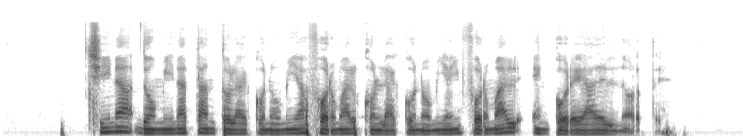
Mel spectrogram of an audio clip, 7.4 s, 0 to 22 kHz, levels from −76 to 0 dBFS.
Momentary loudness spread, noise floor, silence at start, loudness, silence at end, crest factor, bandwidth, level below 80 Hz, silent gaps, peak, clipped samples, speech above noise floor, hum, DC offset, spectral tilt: 11 LU; -69 dBFS; 0.6 s; -23 LUFS; 0.7 s; 20 dB; 11.5 kHz; -40 dBFS; none; -2 dBFS; under 0.1%; 46 dB; none; under 0.1%; -6.5 dB/octave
